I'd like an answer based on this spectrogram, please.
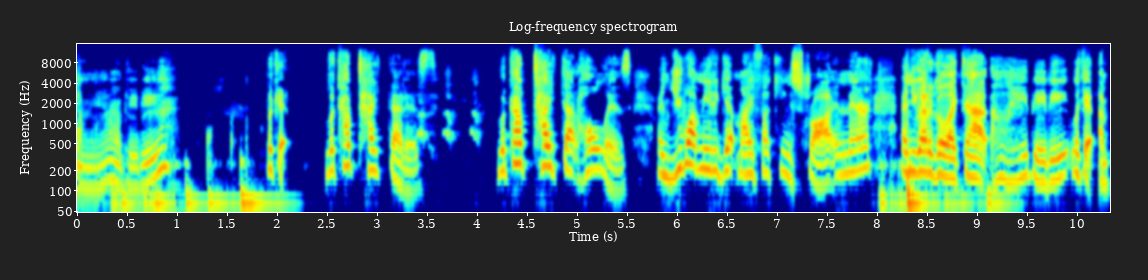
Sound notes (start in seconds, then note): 3.4 crew member chuckling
